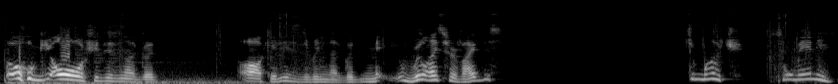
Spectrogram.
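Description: A woman commentating on her own gameplay, with a pitch that swings widely. She talks at an unhurried pace and breaks into exclamations and pleas to the game. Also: very animated, warm tone, slightly rough. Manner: exclamatory, pleading, swearing at the game. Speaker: video game streamer playing a roleplay.

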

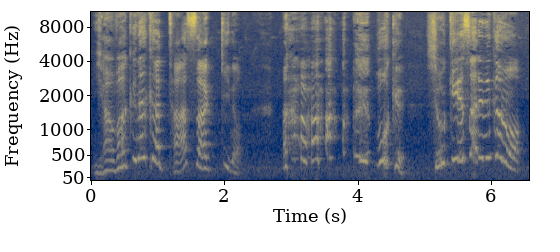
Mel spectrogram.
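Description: A man playing a smug young madman in a voice drama, suave, mocking and drawn-out in his delivery. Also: very high voice, big pitch swings, sharp tone, exaggerated voice. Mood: manic glee. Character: smug, theatrical young male madman relishing a deadly game. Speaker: voice actor. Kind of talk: anime-style voice drama acting.

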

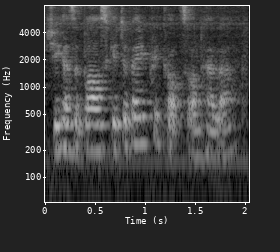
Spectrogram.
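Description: A woman's voice: mid-range voice, fast, a little mellow. A middle-aged woman reading a short story aloud as scripted first-person narration in a living room. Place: indoors in a living room at a home gathering. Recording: roomy, distant mic, faint hiss.

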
